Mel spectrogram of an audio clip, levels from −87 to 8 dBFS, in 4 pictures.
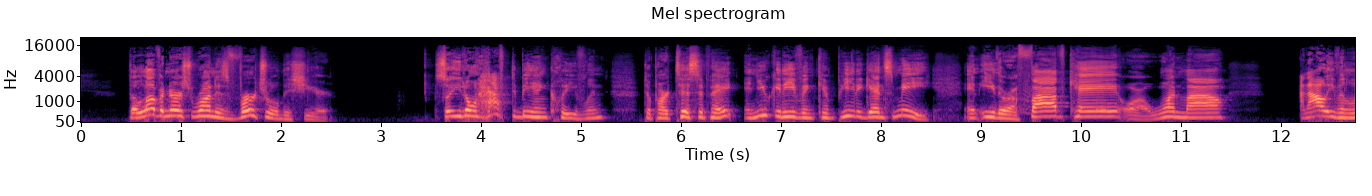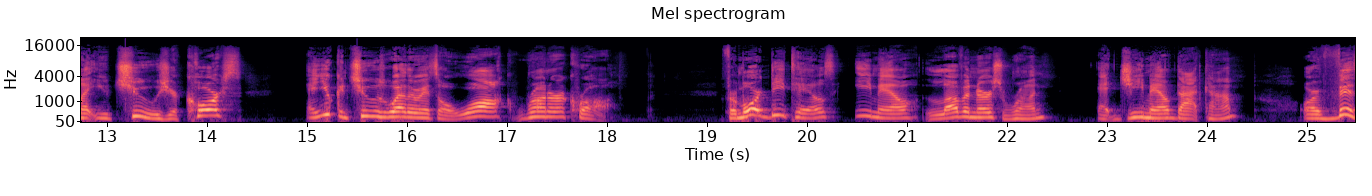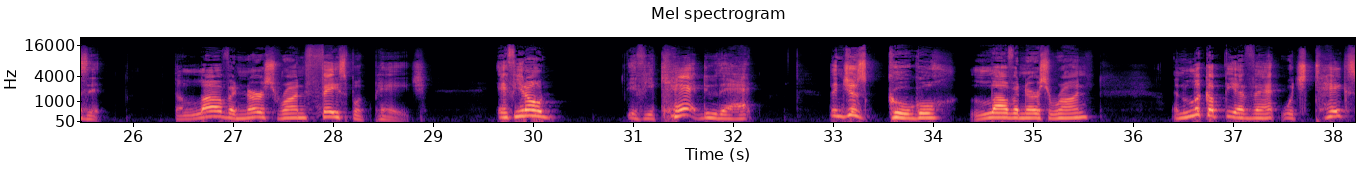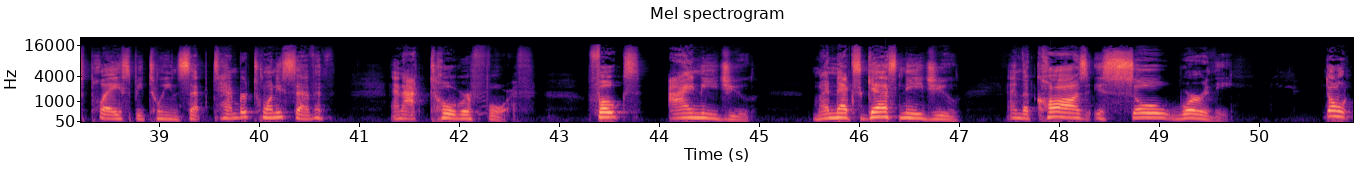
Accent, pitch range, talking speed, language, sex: American, 130-195 Hz, 135 wpm, English, male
